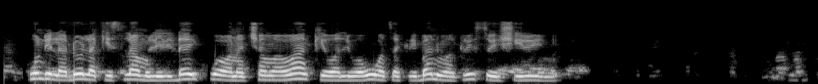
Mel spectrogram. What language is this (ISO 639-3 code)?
swa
